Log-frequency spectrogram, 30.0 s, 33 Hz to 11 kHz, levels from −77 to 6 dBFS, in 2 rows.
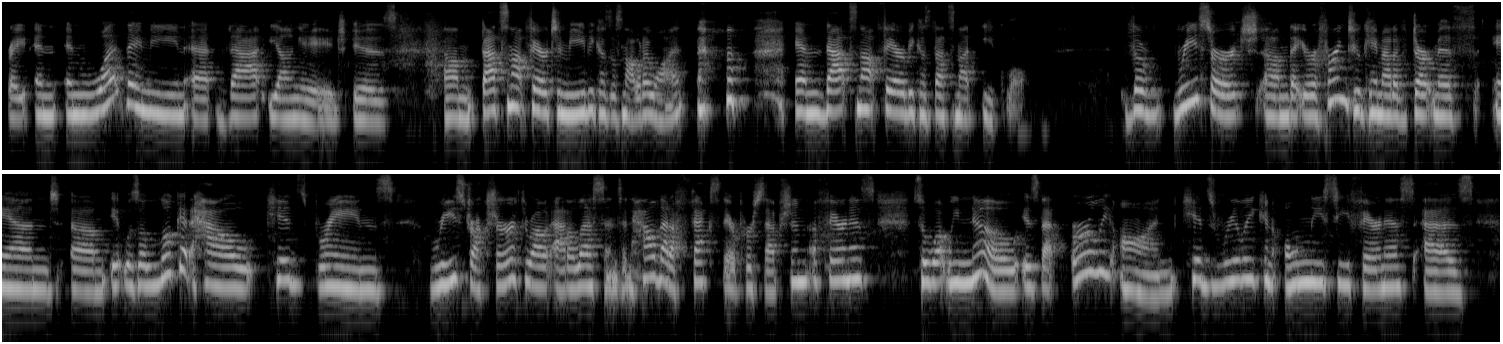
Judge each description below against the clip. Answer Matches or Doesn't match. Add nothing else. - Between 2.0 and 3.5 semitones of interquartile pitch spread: Doesn't match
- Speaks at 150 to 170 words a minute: Matches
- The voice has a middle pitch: Doesn't match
